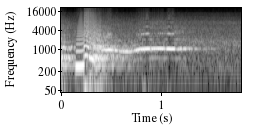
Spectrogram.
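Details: Siamang at Taman Kyai Langgeng, Magelang, Indonesia, giving a single loud tonal call that leaps up, then holds a wavering, sliding note before fading, with rich harmonics.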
